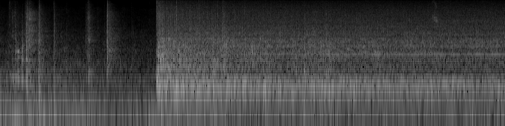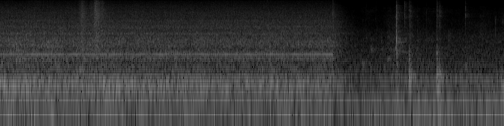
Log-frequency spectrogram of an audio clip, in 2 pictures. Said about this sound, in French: on met les carottes dans le mixeur pour les rendre un peu en semoule, entre guillemets.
